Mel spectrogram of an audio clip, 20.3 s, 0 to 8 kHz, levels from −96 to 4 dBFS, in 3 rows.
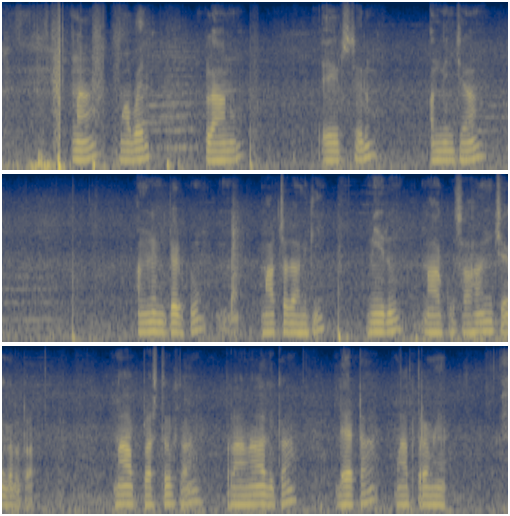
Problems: constant background noise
